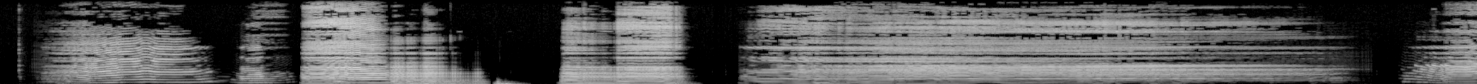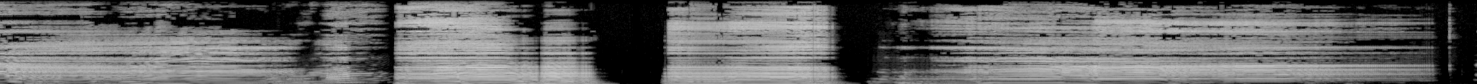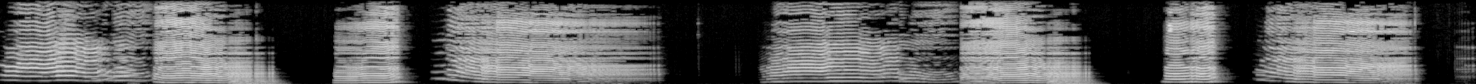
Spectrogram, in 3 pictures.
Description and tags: The mild wind was pushing the door in and out
creaking, door, field, recording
